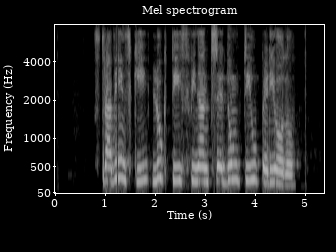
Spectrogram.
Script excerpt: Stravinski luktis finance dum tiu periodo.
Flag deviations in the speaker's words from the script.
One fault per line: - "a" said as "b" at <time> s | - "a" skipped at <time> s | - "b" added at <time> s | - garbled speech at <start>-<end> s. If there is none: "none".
none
